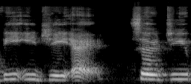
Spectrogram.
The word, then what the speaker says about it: Vega: I guess, being a green, like a green powder, I would think it would be vega, like vegetarian, or vega, like vegan, but it is pronounced vega.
